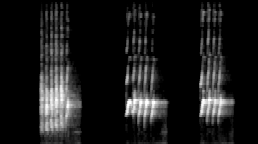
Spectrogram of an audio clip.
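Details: Lesser green leafbird, a kept songbird with a full repertoire of imitated calls; three quick, high, trilled bursts with a pulsing, rattling texture, about one per second.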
